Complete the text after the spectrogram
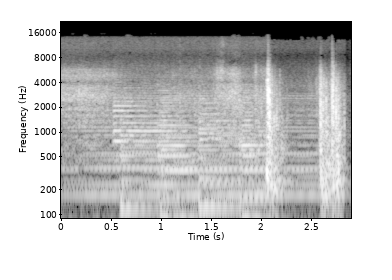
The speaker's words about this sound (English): He tries the door.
